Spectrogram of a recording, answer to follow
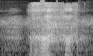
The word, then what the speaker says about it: Jara: Jara. Parce que le J c'est un ra. Jara. C'est assez difficile à prononcer.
